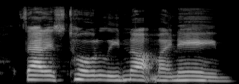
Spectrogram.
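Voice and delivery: ordinary talk

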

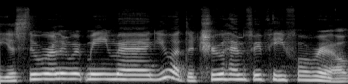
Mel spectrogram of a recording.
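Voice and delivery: put-on American accent. Greeting viewers at the start of an episode, in a put-on american accent. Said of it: "Look at me putting on my American accent".

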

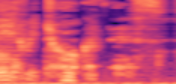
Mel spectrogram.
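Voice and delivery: muttered under breath. A girl asks a man a question, under her breath. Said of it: "under her breath".

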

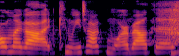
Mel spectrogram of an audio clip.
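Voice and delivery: ordinary talk, nothing marked

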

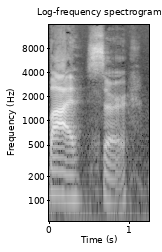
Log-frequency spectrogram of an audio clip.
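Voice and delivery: ordinary talk, nothing marked

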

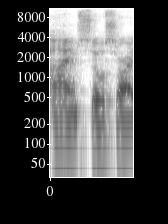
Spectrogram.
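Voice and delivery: ordinary talk, nothing marked

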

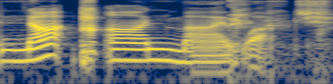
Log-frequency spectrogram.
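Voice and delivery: slow, drawn-out, promo-style delivery. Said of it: "Charlotte said".

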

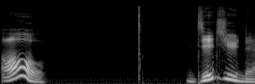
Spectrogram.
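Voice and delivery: put-on loud, very slow, drawn-out doubting sing-song. Retelling what the woman at the police van said, mock-suspicious tone. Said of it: "In that exact fucking tone".

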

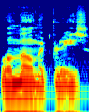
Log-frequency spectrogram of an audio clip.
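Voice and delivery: very quiet murmur under the breath. Voicing a character who drinks a potion while staring down a foe: very quiet. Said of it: "just very quietly saying".

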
